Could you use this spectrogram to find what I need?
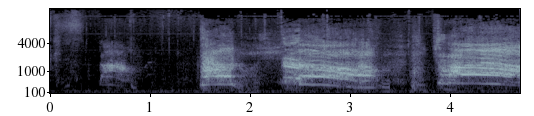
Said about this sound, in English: As the Sarge's screams echo throughout the house, downstairs, Ryan's warming himself in front of a fire.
